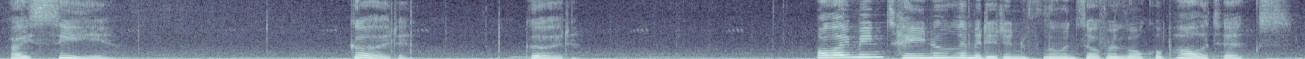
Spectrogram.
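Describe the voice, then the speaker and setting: A woman's voice: medium pitch, dark tone, a little hiss or hum, low-quality recording. A woman voicing a centuries-old noble vampire mistress in an ASMR roleplay, speaking formally with courtly, commanding and wistful poise. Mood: composed, commanding. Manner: formal, unhurried, aristocratic phrasing. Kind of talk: ASMR roleplay audio drama.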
